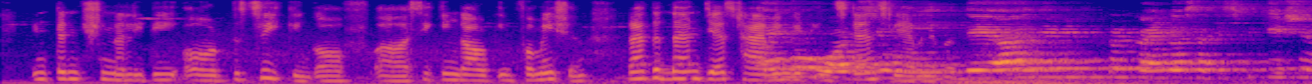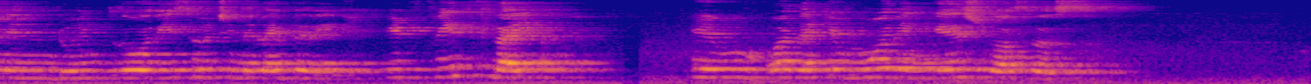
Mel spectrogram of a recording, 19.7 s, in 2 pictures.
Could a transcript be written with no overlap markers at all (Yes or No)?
No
